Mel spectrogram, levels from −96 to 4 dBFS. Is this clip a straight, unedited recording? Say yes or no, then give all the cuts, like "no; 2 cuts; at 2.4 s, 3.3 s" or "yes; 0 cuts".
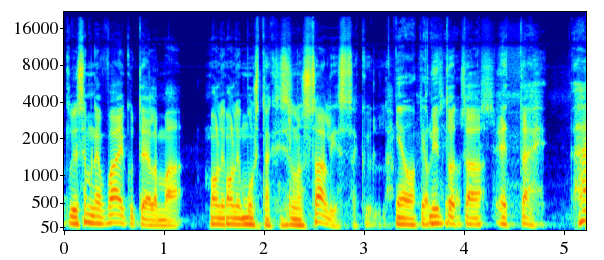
no; 2 cuts; at 1.6 s, 3.6 s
